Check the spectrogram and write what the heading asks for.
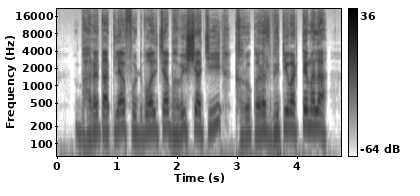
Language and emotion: Marathi, fearful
